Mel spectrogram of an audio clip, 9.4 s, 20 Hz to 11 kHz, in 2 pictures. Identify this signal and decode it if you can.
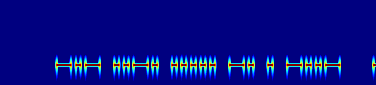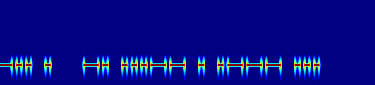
Morse code, heard as a keyed tone, about 20 wpm, 700 Hz. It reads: KF5NEX DE N3EJS
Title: USA Callsign DE Callsign 20wpm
